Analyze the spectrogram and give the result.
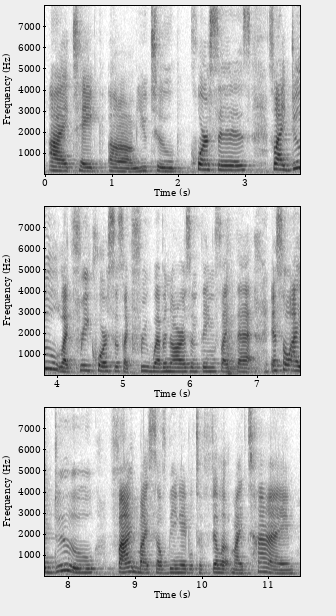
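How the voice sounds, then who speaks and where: A woman's voice: medium pitch, slow pace, few pauses, fairly bright tone, slight background noise. Chatty woman in her forties. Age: 40s. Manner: candid, chatty, talks with her hands. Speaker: budgeting channel host. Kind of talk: casual talk to camera. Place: empty classroom at work.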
